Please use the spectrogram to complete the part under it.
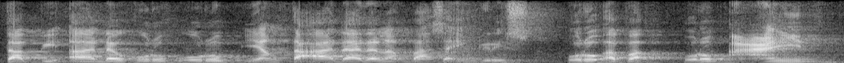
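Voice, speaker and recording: Joking preacher with a lilt, echoey hall. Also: male voice, on the low side, moderate pace, a little hiss or hum. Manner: lively, joking, asks the crowd questions and chants verses. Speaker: Islamic preacher. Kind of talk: humorous sermon to a women's audience.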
